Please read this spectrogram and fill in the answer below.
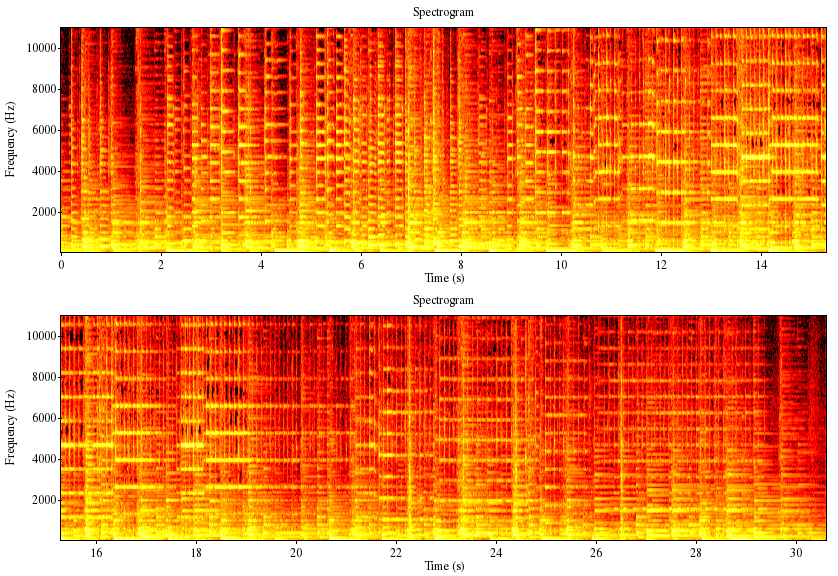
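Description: Old-time string band playing an instrumental passage: the mandolin stands out over banjo and acoustic guitar, with an upright bass plucking steady low notes underneath.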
